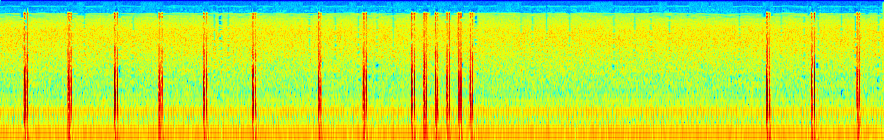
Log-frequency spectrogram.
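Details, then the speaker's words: Needle EMG, spontaneous activity without needle movement or voluntary firing: bursts of crisp pops recurring at an uneven cadence like soldiers marching out of step, myokymic discharges. "And you know, when you're not the one moving the needle, you can tell that this is spontaneous and not coming from you moving the needle. And the patient isn't voluntarily firing, so. So that's our myokymia, marching soldiers."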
